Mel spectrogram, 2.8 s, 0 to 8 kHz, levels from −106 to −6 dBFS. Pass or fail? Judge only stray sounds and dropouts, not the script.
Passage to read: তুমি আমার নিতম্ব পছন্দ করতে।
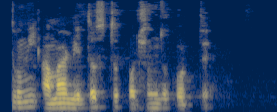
pass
